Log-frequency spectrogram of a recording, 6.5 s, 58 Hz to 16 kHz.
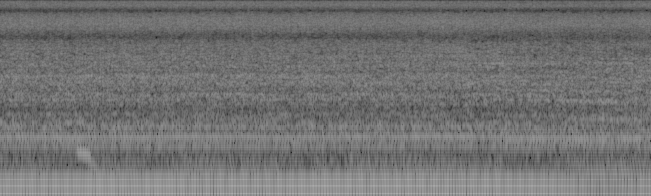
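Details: Mercedes-Benz 190E W201 2.0 (M102) idling after replacing belt tensioner, damper, fittings and belt: steady even low idle with no squeal, chirp or flapping; belt not loose, runs smooth and quiet.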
